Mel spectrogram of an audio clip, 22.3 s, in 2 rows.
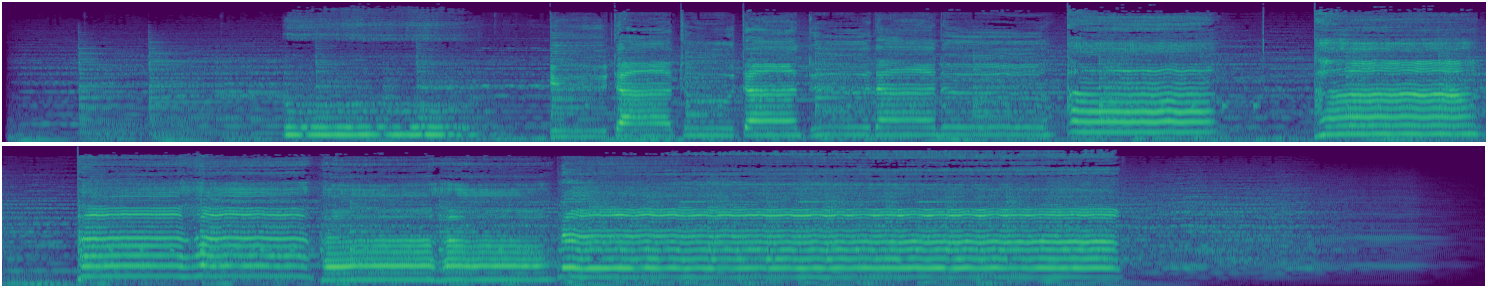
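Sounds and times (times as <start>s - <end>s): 
tenor singing: 2.1s - 20.4s.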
